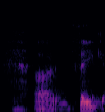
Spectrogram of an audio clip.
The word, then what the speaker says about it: PHEIC: that it can declare what's called fake and that and i did not know how to pronounce that too i heard it on a podcast fake actually stands for pheic public health emergency of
